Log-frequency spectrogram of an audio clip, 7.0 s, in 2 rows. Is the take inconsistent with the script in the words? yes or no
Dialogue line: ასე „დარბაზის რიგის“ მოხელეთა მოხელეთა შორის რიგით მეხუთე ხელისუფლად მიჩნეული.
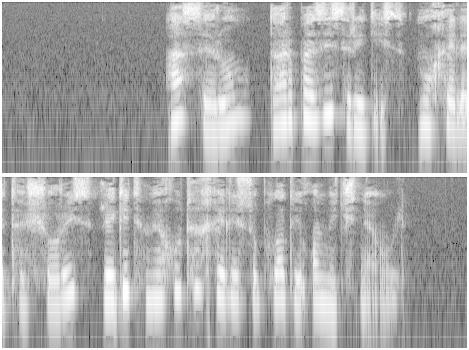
yes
